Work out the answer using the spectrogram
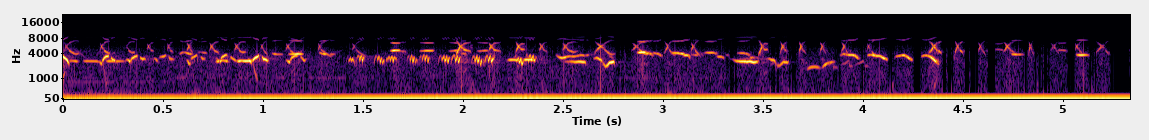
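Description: A dense chorus of small birds chirping, many quick calls overlapping without a break.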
